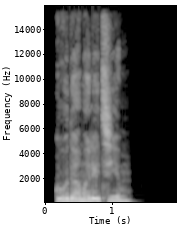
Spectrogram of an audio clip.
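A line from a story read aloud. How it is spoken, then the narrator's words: Hoarse, unsteady, unused voice. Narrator (Russian): Его голос прозвучал хрипло и неуверенно, будто он давно не пользовался им по назначению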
